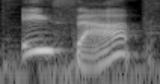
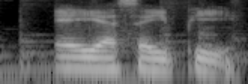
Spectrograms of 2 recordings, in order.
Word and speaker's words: ASAP: So it's an acronym, and you can say it like ASAP or ASAP.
